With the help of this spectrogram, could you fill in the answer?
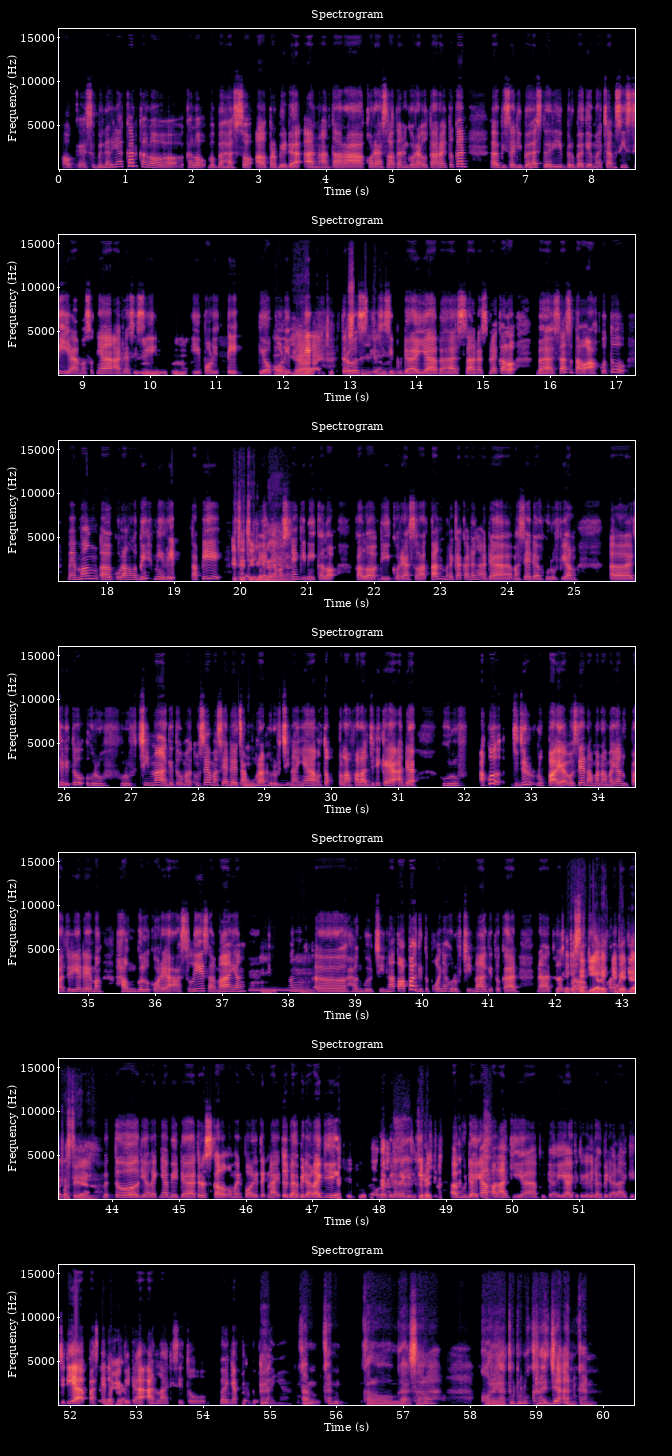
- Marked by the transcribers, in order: tapping; other background noise
- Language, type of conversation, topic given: Indonesian, podcast, Apa pengalaman belajar yang paling berkesan dalam hidupmu?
